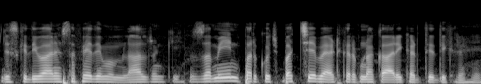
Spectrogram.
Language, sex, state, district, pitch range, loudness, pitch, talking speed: Hindi, male, Uttar Pradesh, Muzaffarnagar, 110-135 Hz, -17 LUFS, 120 Hz, 225 wpm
